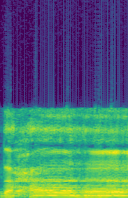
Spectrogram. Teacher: دحاها ہا وسط حلق سے ادا کریں گے ، 2 حرکات لمبا کریں گے، اور ہا الف مدہ ہے،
